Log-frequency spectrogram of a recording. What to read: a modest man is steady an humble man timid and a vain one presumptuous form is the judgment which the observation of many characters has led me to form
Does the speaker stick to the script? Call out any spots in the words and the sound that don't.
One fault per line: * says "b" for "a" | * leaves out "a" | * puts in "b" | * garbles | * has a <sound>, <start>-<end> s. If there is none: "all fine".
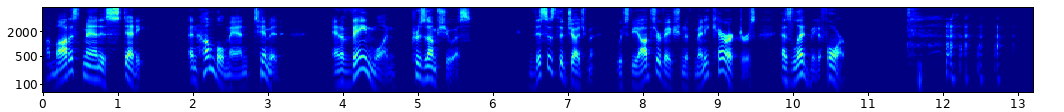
* says "this" for "form"
* has a laugh, 11.5-13.0 s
